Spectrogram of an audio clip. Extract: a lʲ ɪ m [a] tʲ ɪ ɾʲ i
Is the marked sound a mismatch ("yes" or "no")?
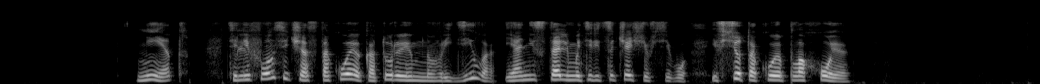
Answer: yes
